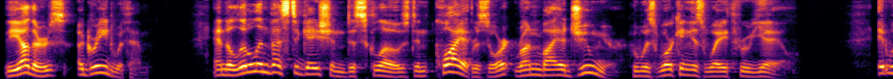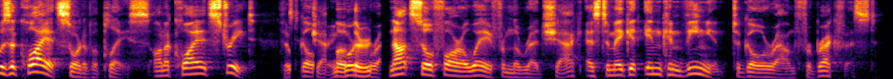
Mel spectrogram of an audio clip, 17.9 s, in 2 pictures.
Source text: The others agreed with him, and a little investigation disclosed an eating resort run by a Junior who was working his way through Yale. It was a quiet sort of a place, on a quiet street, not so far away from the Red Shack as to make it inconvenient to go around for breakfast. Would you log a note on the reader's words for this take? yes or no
yes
